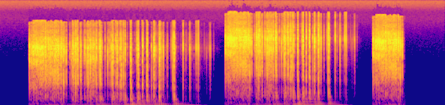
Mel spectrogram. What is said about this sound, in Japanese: まあいいわ、変なことをしないように手首をガムテープで縛るわね。じっとしてなさい。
